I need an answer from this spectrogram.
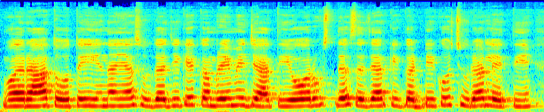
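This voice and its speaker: A woman narrating a family story in a steady, plain reading style. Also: on the high side, moderate pace.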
